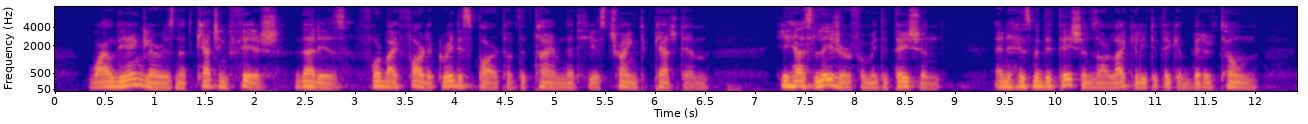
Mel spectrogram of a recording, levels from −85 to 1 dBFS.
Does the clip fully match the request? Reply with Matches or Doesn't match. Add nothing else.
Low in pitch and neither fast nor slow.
Matches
